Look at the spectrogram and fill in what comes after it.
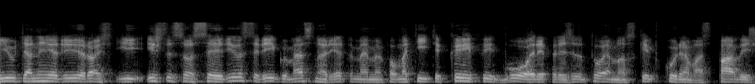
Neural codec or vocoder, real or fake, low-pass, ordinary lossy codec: codec, 16 kHz, 0.8 kbps, ZipCodec; fake; 7.2 kHz; AAC, 32 kbps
